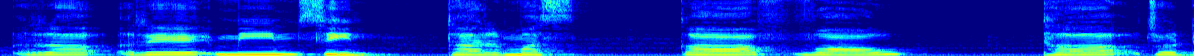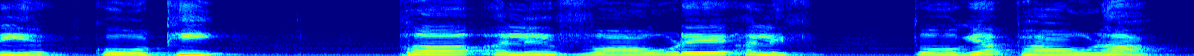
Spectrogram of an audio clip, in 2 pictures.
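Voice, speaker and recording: A woman with a high voice teaches slowly and patiently, spelling every word out letter by letter. She keeps checking in with short confirmations as she guides young pupils through a workbook page. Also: a little mellow. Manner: checks in with "theek hai" often. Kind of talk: step-by-step writing lesson.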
